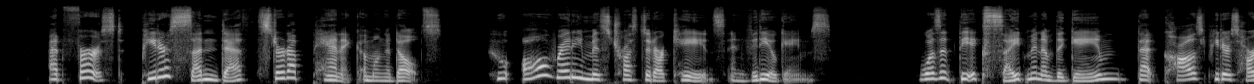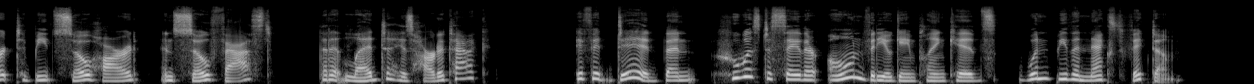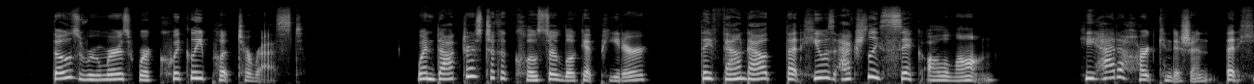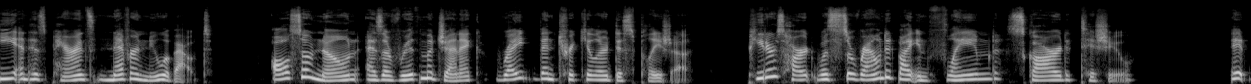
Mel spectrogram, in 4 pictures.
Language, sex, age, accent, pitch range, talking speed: English, female, 20-39, American, 190-255 Hz, 135 wpm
